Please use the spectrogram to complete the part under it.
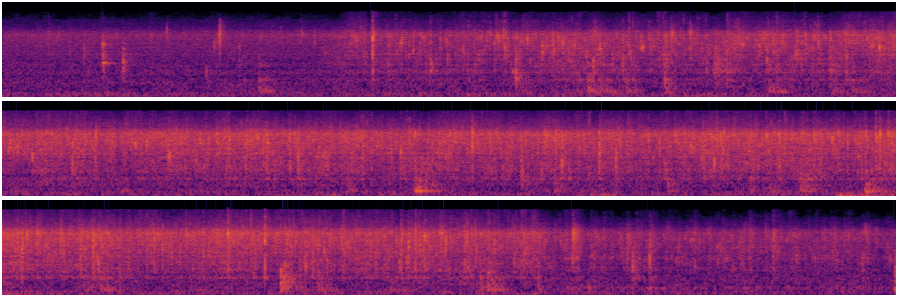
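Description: Ginger garlic paste spits and sizzles in hot oil for a broccoli veg biryani, the frying starting quieter and then swelling into a steady, close crackle with scattered sharp pops and stirring clicks, no speech.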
